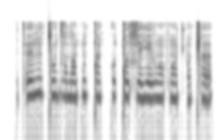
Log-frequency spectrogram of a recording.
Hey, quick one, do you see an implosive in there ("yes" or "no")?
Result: no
